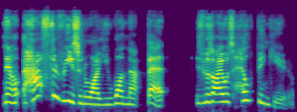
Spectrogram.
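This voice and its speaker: A woman's voice: on the high side, animated, normal speed, pushed and bright, dry recording. A woman playing a tabletop game, moving between casual narration and in-character talk.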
